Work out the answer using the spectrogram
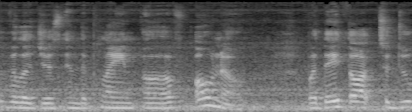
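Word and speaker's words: Ono: in the plane of oh no." But they thought to do me harm. So notice oh no is spelled o n o, but I say o h n o. Like oh no.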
